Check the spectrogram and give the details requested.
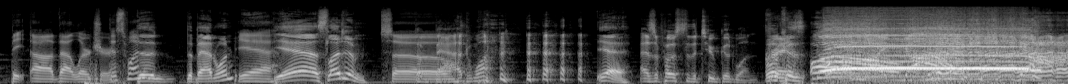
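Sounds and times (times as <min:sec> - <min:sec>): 
speech: 0:00.1 - 0:10.6
laughter: 0:04.5 - 0:06.0, 0:10.2 - 0:10.6
group screaming in excitement: 0:08.1 - 0:10.6.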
